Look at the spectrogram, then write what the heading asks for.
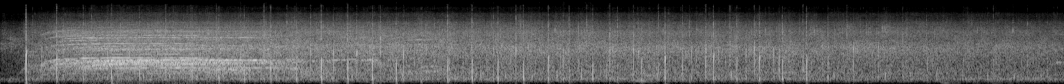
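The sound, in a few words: roaring applause and cheering at a graduation ceremony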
